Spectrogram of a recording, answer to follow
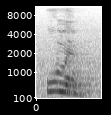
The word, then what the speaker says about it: woman: Student ध्यान दीजिएगा, WOMAN इसको हम प्रोनाउंस करते हैं वुमेन. और इसी का अगर हम प्लूरल की बात करें कि इसका प्लूरल बनता है वीमेन. क्या बोलते हैं इसको, वीमेन और वुमेन.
